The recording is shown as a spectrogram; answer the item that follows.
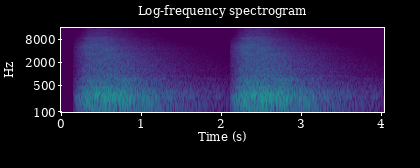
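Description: Two deep cinematic whoosh sound effects for an animated title intro, each starting suddenly and fading away over about two seconds, the second coming about two seconds in.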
